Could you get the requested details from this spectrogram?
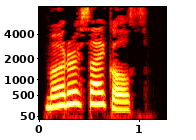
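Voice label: "motorcycles", British English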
